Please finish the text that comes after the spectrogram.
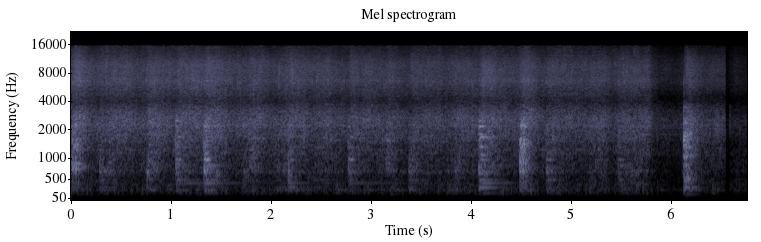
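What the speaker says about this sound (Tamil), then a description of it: "வெங்காயம் பச்சை மிளகாலாம் நல்லா வதங்கட்டங்க." Chopped onions and green chillies sauté quietly in a pan for eggless podimas, a soft sizzle broken by a series of spatula stirs and light scrapes.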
